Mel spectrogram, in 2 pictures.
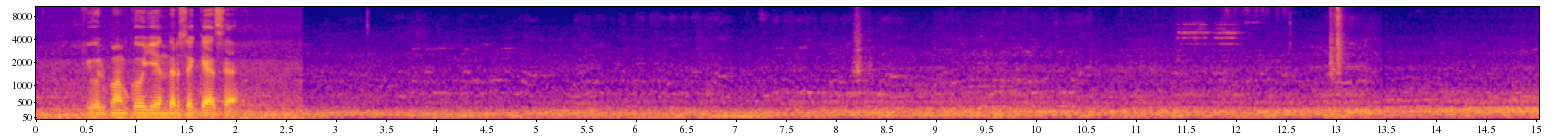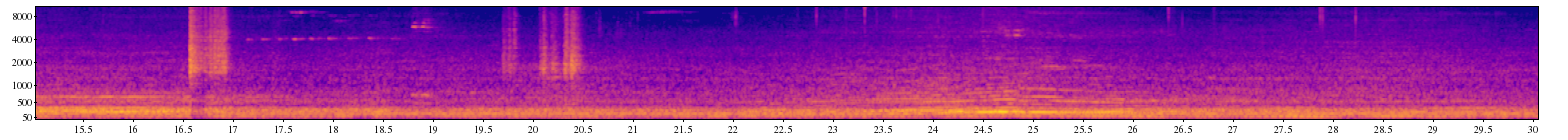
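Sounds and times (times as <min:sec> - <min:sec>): vehicle passing by: 0:00.0 - 0:02.7, 0:22.1 - 0:29.9
vehicle engine humming: 0:00.0 - 0:03.1.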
